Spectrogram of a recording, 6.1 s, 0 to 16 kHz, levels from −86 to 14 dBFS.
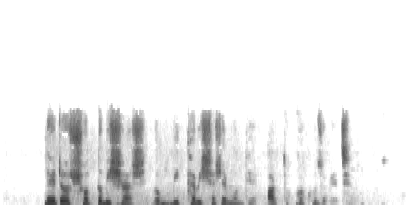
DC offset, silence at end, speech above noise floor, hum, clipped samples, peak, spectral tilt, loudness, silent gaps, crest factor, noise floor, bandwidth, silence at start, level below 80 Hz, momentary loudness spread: under 0.1%; 0.9 s; 57 dB; none; under 0.1%; -2 dBFS; -4 dB/octave; -18 LUFS; none; 18 dB; -76 dBFS; 7.8 kHz; 0.65 s; -46 dBFS; 22 LU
